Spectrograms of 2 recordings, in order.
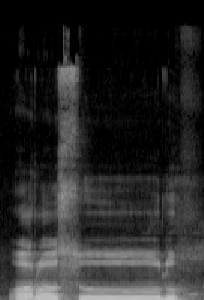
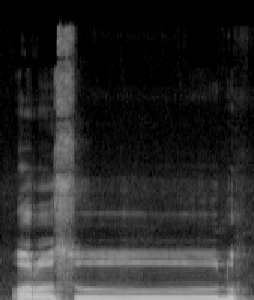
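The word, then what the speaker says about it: رسوله: মুহাম্মাদান আবদুহু আবদুহু রাসুলু রাসুলু এটা ভুল শব্দ সঠিক হচ্ছে রবে রা হবে না রাসুলুহ তাহলে কালিমাতুশ শাহাদাত আশহাদু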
